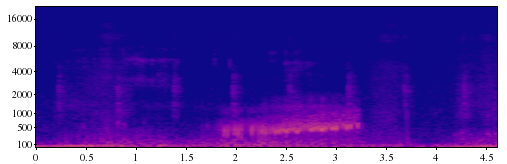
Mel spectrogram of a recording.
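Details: Purring tabby cat resting with its family, one rough, throbbing bout of about a second and a half in the middle, with a low steady hum and faint clicks around it.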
